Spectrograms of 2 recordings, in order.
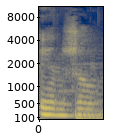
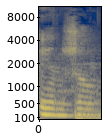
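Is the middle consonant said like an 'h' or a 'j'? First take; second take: j; j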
